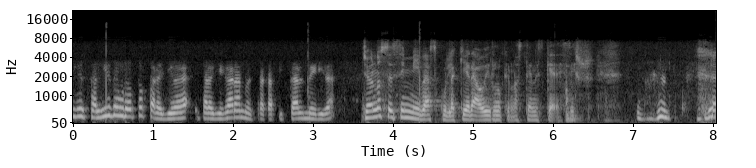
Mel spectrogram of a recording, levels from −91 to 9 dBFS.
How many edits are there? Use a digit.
1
